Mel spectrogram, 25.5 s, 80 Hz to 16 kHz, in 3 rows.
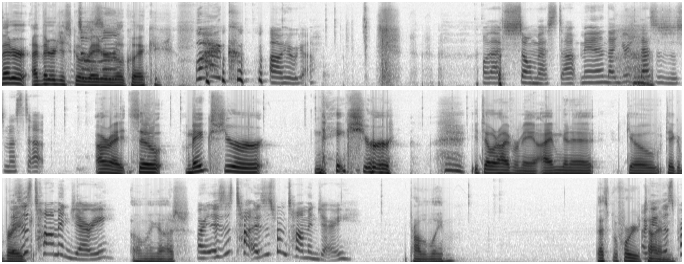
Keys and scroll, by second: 9.8-10.5 typing.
